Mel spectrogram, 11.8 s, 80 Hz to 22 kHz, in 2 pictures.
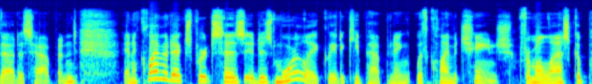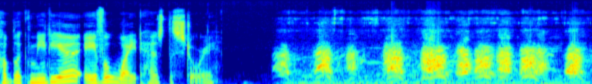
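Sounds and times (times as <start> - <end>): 
speech: 0.0 - 11.8
hundreds of sled dogs barking and yipping at a race start in Fairbanks: 8.6 - 11.8.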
